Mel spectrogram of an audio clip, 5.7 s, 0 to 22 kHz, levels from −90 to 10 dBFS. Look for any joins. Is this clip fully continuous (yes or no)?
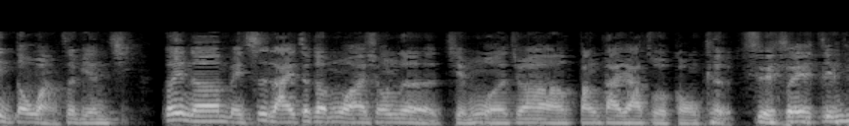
no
